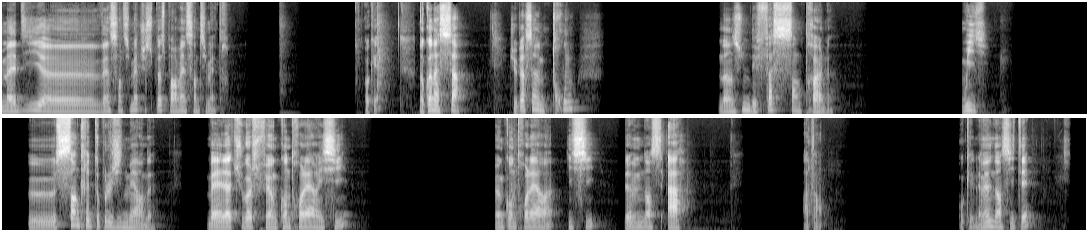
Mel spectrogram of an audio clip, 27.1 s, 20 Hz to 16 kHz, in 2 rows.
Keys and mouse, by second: 4.5 KP_Decimal, 9.3 Tab, 11.9 ctrl+r, 18.8 Escape, 19.8 ctrl+r, 23.5 ctrl+r, 25.7 Escape.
